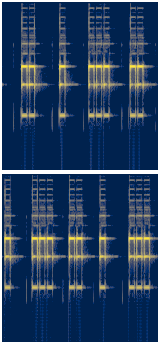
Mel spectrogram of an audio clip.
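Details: Airthereal WiFi water leak detector gateway (base unit) sounding its audible leak alert: loud, high, piercing chirps in quick clusters repeating about every three-quarters of a second; volume is adjustable.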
